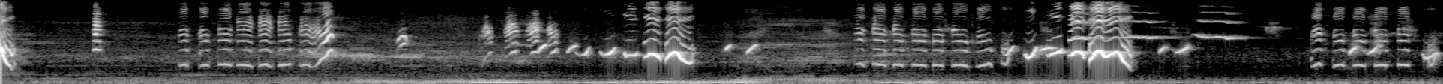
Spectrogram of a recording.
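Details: Black-naped oriole of the Aceh, Sumatra form singing borrowed white-rumped shama material: repeated nasal squeaky note series alternating with rising and falling whistles, gaps between phrases, faint low hum.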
